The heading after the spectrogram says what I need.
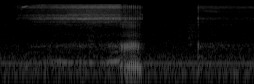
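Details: Pug still snoring: a single short snorting snore over faint room hum, then quiet; described as very low, best heard with headphones.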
